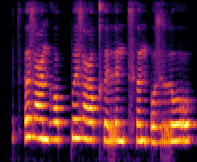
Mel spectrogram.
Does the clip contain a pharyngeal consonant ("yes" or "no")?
yes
